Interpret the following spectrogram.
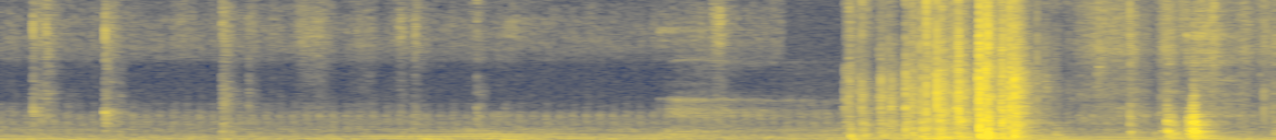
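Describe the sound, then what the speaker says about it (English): A deck of cards is shuffled during a dragon-themed card reading, a crisp burst of riffling and fluttering after quieter handling and rustling, close and fairly loud. "I always begin by shuffling the cards to mix them up."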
